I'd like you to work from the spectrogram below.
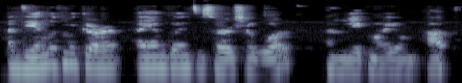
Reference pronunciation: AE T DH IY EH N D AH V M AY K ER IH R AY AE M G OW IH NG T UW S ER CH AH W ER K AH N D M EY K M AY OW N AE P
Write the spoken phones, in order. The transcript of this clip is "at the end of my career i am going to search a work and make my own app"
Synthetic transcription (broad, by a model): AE T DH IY EH N D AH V M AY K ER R AY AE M G OW IH NG T UW S ER CH AH W ER K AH N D M EY K M AY OW N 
